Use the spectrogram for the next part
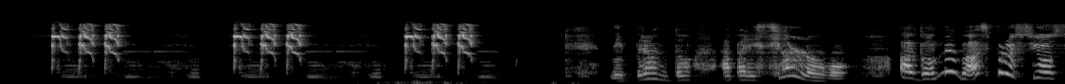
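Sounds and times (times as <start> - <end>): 
small birds singing in a forest: 0.5 - 1.5, 2.3 - 3.3, 4.0 - 5.0
speech: 6.1 - 10.6.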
